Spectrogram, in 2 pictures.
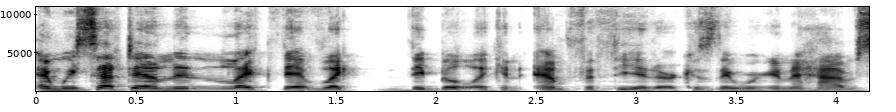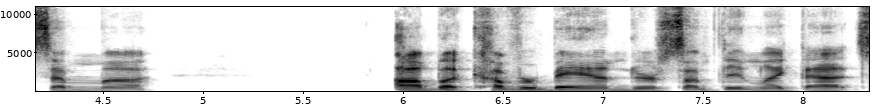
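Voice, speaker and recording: Lively in intonation, a woman speaks at a fairly quick pace. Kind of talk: casual live talk to camera. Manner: upbeat, chatty.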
